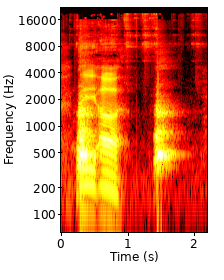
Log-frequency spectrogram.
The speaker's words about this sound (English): Oh my God, these dogs.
